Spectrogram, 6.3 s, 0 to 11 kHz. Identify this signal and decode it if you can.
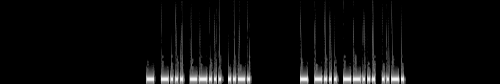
Morse code, heard as a keyed tone, about 40 wpm, 700 Hz. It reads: TB7F TB7F
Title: DXCC-100 Call Signs - 4 Characters - Repeated 2x - 40wpm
